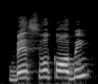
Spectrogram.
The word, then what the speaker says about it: Biswa Kabi: Gurudev, Kabi Guru, and it is written as we pronounce it in Bengali. So Kabi Guru means Kavi Guru, correct? Biswa Kabi means Vishwa Kavi, correct?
